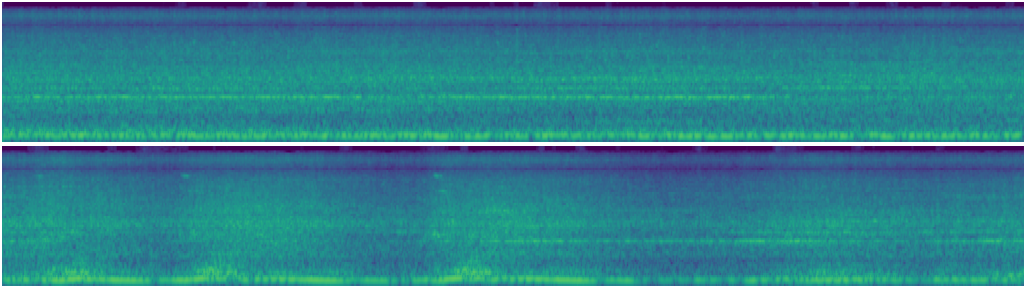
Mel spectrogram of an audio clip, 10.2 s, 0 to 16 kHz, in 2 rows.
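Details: Foxbody Mustang, 347ci V8, about 400 rwhp, Holley Terminator X, after upgrading the 155lph fuel pump to at least 255lph: deep even idle with three clean blips rising and settling smoothly, no misses; healthy.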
